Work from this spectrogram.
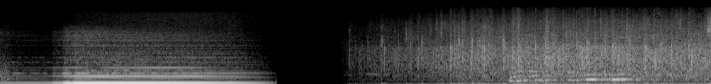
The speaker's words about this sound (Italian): Siamo in diretta dal teatro Lauro Rossi di Macerata. L'applauso che avete sentito e che sentite di nuovo, vi prego, è quello del pubblico. Del pubblico delle audizioni di Musicultura 2023.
